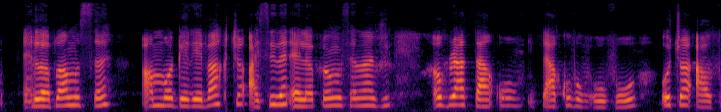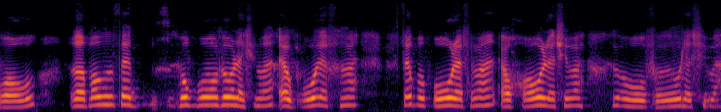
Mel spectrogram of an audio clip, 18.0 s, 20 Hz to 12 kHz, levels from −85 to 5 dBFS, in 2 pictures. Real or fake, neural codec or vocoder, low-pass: fake; codec, 24 kHz, 0.9 kbps, WavTokenizer, medium speech release version 1; 10.8 kHz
